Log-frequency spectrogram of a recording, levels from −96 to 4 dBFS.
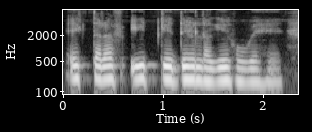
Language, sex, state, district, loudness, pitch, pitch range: Hindi, female, Arunachal Pradesh, Lower Dibang Valley, -14 LUFS, 190 Hz, 170-195 Hz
